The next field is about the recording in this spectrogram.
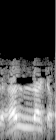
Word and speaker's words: هل لك: تقول هل لك، تنطق لام واحدة مشددة، كيف يسمى هذا الإدغام؟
